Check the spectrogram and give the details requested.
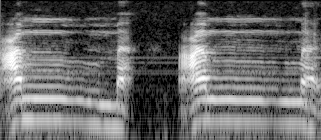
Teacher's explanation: it is a sound coming out from the nose without having anything to do with the throats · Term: nasalization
